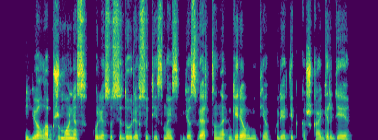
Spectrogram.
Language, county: Lithuanian, Vilnius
